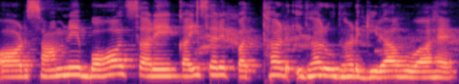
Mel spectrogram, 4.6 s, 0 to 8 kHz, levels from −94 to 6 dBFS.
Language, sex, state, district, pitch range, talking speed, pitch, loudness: Hindi, female, Delhi, New Delhi, 180-220 Hz, 145 wpm, 195 Hz, -12 LUFS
